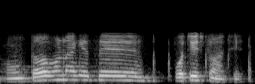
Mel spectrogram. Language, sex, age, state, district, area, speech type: Odia, male, 18-30, Odisha, Boudh, rural, conversation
